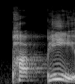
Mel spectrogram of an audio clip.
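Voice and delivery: "Puppy" split, second syllable stretched out; "Puppy" with a held, punched last syllable; stress on final syllable. Shown as a demonstration. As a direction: break "Puppy" in two and lean on the end. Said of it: "the final syllable of this one".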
